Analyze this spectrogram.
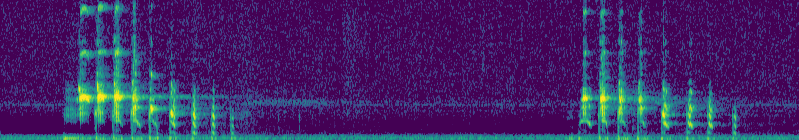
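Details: Bald eagle on guard over its egg and nest in Kisatchie National Forest, heard through a nest camera, giving two rapid chattering series of about ten high, piping notes each, dropping in pitch and fading, separated by nearly three seconds of hum.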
